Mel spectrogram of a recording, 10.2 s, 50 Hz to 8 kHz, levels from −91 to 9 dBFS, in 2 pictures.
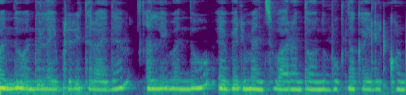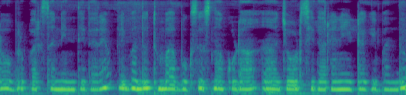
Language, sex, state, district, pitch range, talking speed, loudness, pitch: Kannada, female, Karnataka, Mysore, 240-260 Hz, 140 wpm, -19 LUFS, 250 Hz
